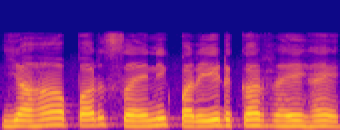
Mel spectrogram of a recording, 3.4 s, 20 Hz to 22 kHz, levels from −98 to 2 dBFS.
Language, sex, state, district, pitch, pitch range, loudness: Hindi, male, Uttar Pradesh, Hamirpur, 170 Hz, 165-180 Hz, -12 LUFS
